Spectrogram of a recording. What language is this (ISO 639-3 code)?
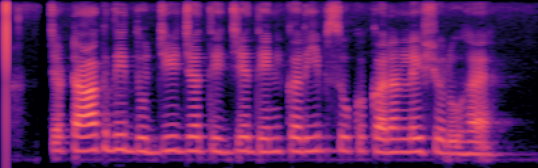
pan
